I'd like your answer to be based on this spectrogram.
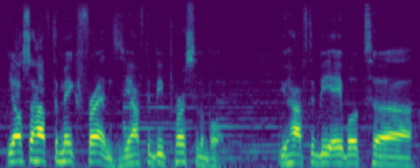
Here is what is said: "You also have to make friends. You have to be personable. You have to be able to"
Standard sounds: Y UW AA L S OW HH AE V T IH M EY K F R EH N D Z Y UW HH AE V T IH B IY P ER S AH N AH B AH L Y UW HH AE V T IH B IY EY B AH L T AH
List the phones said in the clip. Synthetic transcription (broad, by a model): Y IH AA L S OW HH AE F T IH M EY K F R EH N D Z Y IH HH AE F T IH B IY P ER S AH N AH B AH L Y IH HH AE F T IH B IY EY B L T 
